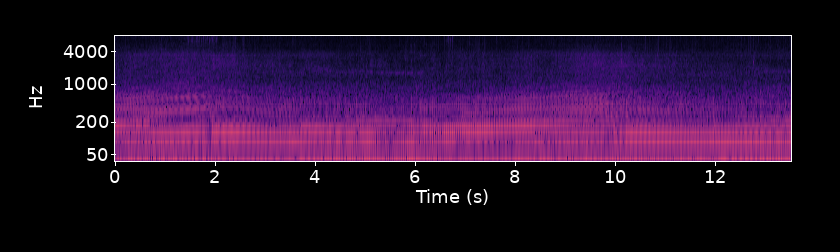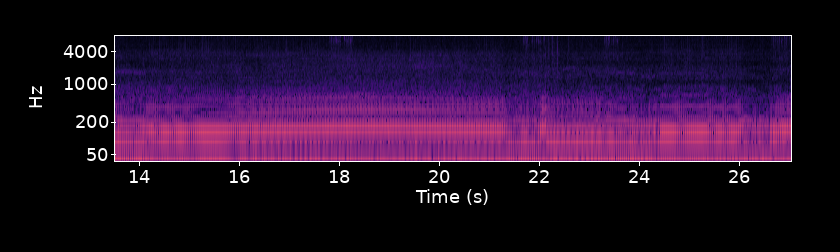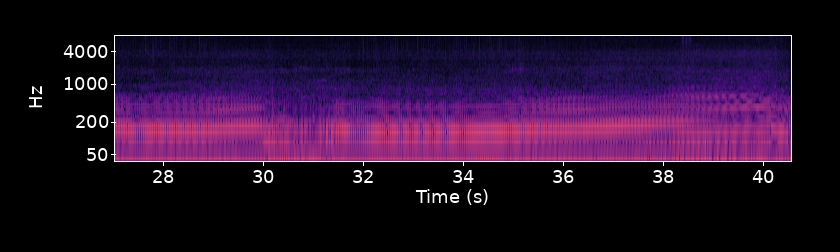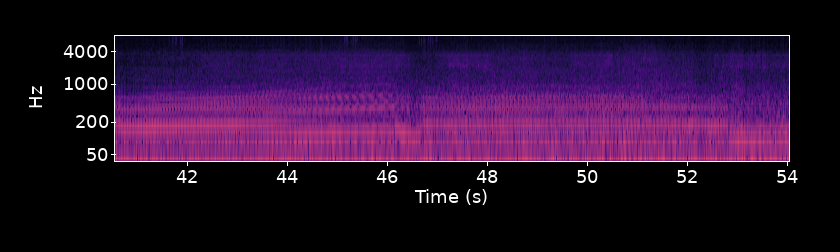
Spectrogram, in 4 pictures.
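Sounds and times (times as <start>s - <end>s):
motorcycle engine revving: 31.1s - 54.0s.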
